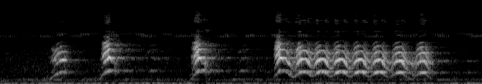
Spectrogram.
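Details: Small black dog barking: a few sharp, separate barks, then a fast run of about eight clipped, evenly spaced barks in quick succession.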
